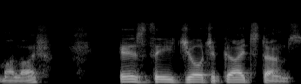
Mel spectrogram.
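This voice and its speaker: A man speaks fairly slowly in a normal speaking voice with ordinary pitch variation. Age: 50s. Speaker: online channel creator. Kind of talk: casual chat.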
